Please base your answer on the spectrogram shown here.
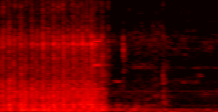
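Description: A sewing machine stitches lace onto the hem of a chaak daman shirt, running in a fast steady rattle for about a second, then stopping, leaving quiet room tone with faint handling clicks.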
